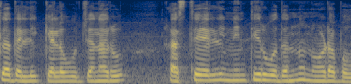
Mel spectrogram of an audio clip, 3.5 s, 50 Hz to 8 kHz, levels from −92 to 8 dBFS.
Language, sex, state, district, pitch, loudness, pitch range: Kannada, male, Karnataka, Bangalore, 170 Hz, -16 LUFS, 165-190 Hz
